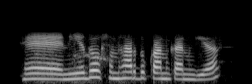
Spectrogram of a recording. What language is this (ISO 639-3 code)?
sat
